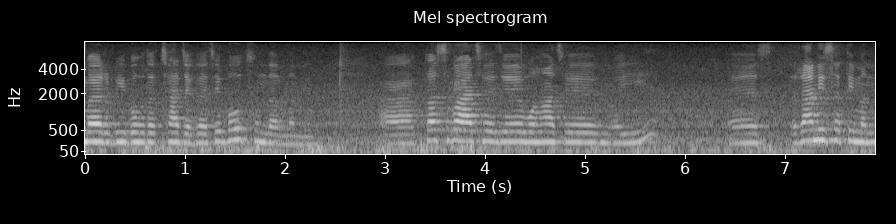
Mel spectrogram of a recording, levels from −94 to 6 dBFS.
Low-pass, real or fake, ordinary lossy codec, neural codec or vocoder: none; real; none; none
